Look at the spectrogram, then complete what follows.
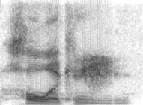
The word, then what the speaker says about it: Joaquin: All right, Lambo, he says it's pronounced Joaquin. Okay. Joaquin.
